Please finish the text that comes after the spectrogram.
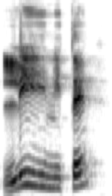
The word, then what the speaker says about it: límite: entonces aquí por ejemplo en límite la sílaba tónica es la primera Li y además según las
